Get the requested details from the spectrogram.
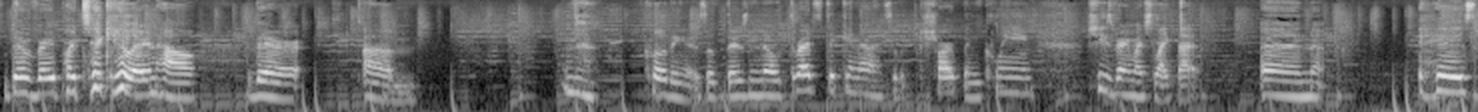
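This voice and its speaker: Young female vlogger, casual to-camera chat, sassy and gushing, music bed underneath. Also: fairly high pitch. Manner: chatty, gushing, sassy storytelling with frequent "like". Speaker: beauty vlogger. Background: background music.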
